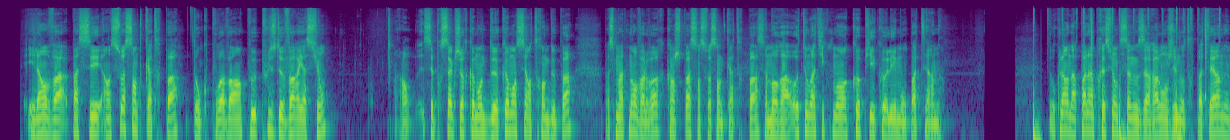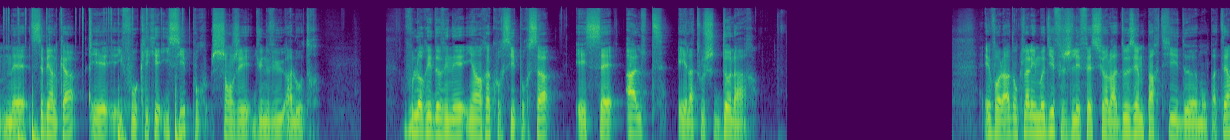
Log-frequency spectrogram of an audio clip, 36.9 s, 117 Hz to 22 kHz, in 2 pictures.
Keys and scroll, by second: 1.9 space, 15.4 space, 21.2 space, 28.3 alt+4, 31.1 alt+4, 31.4 space, 31.7 space, 32.1 space, 32.2 alt+$, 32.3 space.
